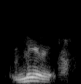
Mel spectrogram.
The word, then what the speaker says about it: Lyrik: My name is spelled L-Y-R-I-K with a K, not a C. Lyric with a K, not a C. L-Y-R-I-K.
